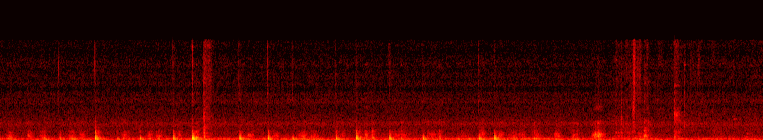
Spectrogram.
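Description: Faint scratching and ticking of a glass dip pen's nib on a paper swatch card as small letters are written, in short irregular strokes several times a second.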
